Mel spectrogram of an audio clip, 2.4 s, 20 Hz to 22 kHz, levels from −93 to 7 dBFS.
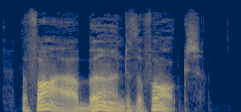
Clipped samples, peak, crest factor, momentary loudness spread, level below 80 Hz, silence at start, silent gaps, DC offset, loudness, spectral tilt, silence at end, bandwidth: under 0.1%; -2 dBFS; 20 dB; 16 LU; -46 dBFS; 0.25 s; none; under 0.1%; -21 LUFS; -7 dB/octave; 0.4 s; 15 kHz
